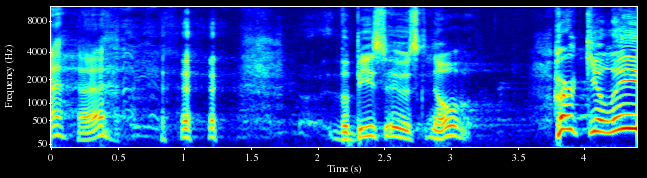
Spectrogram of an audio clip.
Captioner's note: laughing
